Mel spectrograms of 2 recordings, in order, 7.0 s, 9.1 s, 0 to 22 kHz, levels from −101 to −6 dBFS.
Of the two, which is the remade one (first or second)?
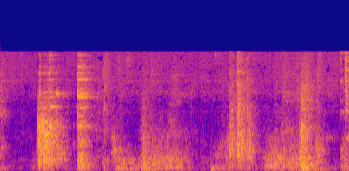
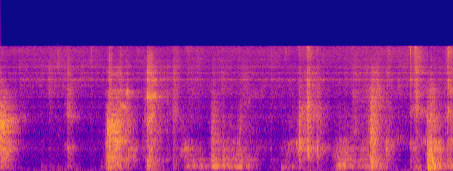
second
